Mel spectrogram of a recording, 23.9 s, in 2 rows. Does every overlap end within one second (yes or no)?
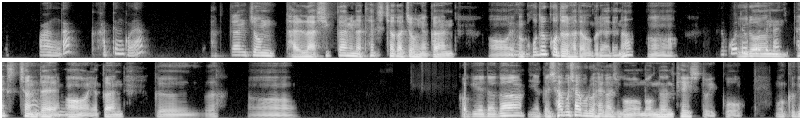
no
